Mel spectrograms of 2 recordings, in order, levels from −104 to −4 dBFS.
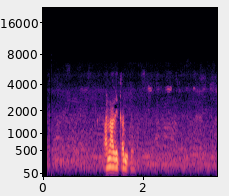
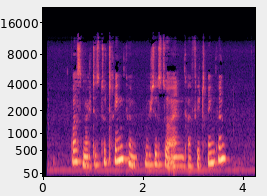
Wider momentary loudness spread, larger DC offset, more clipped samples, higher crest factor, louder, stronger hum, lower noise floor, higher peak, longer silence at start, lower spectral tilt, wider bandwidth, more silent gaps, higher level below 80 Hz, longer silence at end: first, 28 LU vs 11 LU; neither; neither; first, 24 dB vs 16 dB; about the same, -24 LUFS vs -23 LUFS; neither; about the same, -50 dBFS vs -49 dBFS; about the same, -6 dBFS vs -8 dBFS; first, 1.2 s vs 0.55 s; first, -11 dB/octave vs -5 dB/octave; second, 5.4 kHz vs 11.5 kHz; neither; second, -76 dBFS vs -66 dBFS; first, 1.65 s vs 0.55 s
